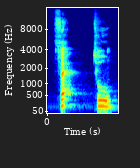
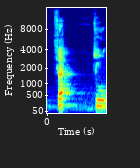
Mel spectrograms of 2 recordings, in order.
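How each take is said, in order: Both takes have the same delivery.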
